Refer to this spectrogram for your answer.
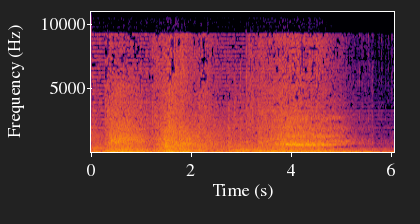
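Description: A car engine roars loudly and close by, with broad rushing noise and a brief tire-like squeal as it speeds in, sustained for several seconds with no voices.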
